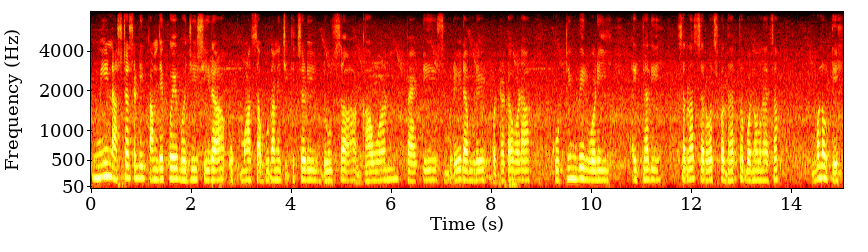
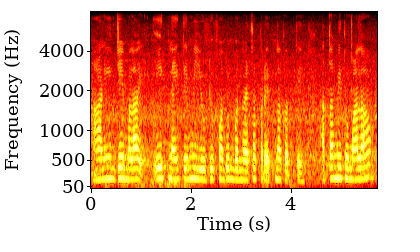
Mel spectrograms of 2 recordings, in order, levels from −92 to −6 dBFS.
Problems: constant background noise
